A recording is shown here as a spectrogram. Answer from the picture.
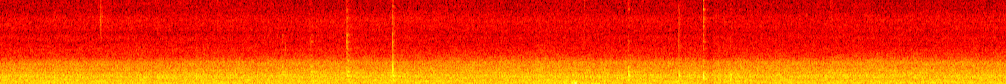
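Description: Spatula scraping and tapping against a wok several times while bamboo shoots and mushrooms are stirred, over a steady hiss from the stove.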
